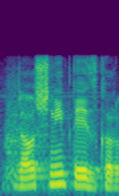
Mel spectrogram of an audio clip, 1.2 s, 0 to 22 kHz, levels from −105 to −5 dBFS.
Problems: constant background noise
